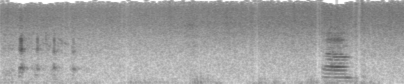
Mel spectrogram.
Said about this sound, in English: It's challenging in this wind.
